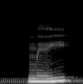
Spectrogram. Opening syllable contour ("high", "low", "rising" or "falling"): rising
